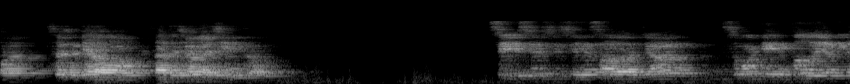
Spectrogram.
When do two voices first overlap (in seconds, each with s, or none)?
none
